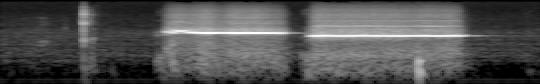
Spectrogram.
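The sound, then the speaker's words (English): A man whistles two drawn-out notes in a row, the second slightly lower and longer, with a breathy, airy edge; clear and fairly loud, with no talking. “What does he whistle like that?”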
